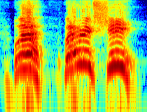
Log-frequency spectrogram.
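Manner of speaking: shrill, very high, very loud, furious screaming rage. Voicing a shopkeeper pushing through guards: angry shouting. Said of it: "he is screaming and shouting at the group".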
